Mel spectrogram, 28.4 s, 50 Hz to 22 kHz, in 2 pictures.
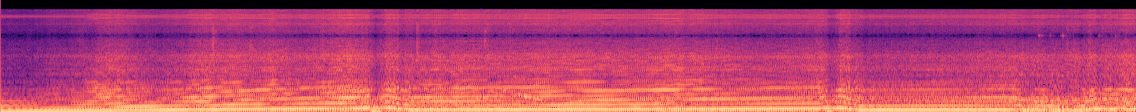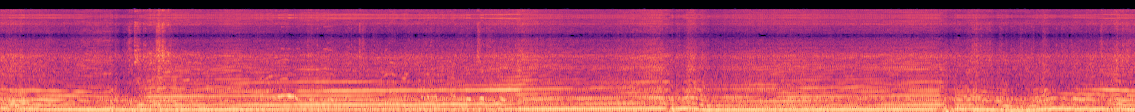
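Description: Renault Clio 16S's 16-valve four-cylinder engine heard from inside the cabin, revving up hard over the first few seconds, then held at a fairly steady pitch under load, broken by six short dips in revs that pick straight back up, typical of gear changes and lifts on a lap of the circuit.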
